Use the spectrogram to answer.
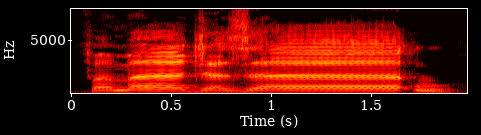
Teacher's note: بڑی مد کو 5 الف کے برابر کھینچ کر پڑھنا ہے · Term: الف مدہ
